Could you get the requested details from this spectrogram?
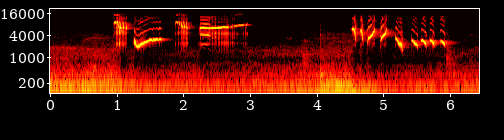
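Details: Harsh-voiced Orange-headed thrush singing as a training lure for birds: sharp, high whistled notes and a long thin whistle, then after a pause a fast series of descending chirps and trills, with faint low hum behind.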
